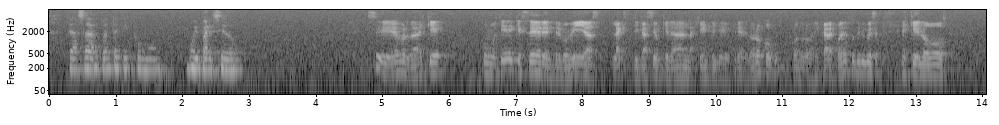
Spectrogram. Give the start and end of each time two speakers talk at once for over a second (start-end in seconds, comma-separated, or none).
none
